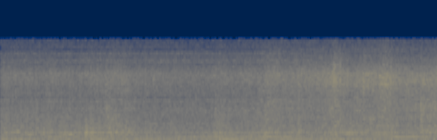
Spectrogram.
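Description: Grated bottle gourd and milk sizzling steadily in a kadhai over a gas flame while a spatula stirs it, the milk boiling off as the mixture turns dry.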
